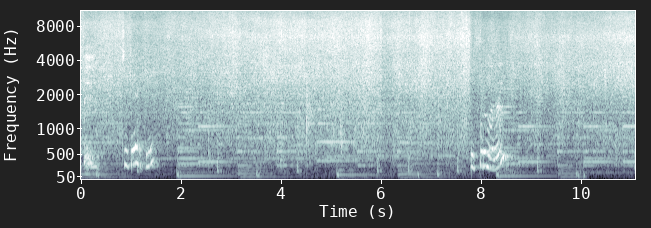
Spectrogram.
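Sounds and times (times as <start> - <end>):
chicken sizzling in a frying pan: 0.0 - 11.0
soft background music: 0.0 - 11.0.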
